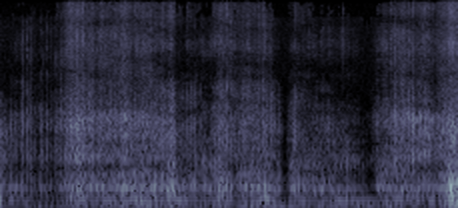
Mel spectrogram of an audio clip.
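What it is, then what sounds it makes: Frosted plastic sheet. A thin frosted plastic sheet, held in both hands just above a microphone, is scratched with long nails and flexed. It makes a close, continuous rasping and crinkling with a dull low-mid body and little brightness. The sound dips briefly twice and swells to its loudest flex at the very end.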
